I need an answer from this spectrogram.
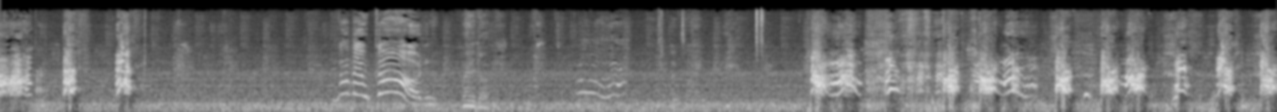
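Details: Jasper, a Lakeland Terrier sitting in a car just after rain, barks suddenly at the moving windscreen wipers; sharp bark bursts cluster near the end over steady engine rumble, with a few whine-like rising tones earlier.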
